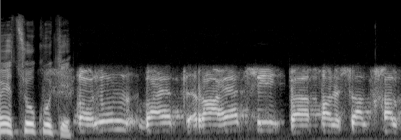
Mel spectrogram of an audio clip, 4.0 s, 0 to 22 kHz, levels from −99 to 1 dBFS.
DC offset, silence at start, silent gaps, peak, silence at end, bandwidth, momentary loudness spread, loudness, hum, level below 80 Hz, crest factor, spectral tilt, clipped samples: under 0.1%; 0 s; none; -8 dBFS; 0 s; 13.5 kHz; 4 LU; -24 LUFS; none; -70 dBFS; 14 dB; -5.5 dB/octave; under 0.1%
